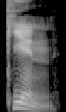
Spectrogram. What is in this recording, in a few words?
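"quien", Spanish, male; mekanta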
